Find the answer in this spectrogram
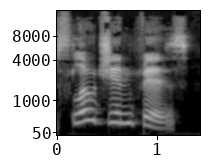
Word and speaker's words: sloe gin fizz: don't know what to try it she said Slow Jin Fizz you ever had a slow Jin Fizz no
